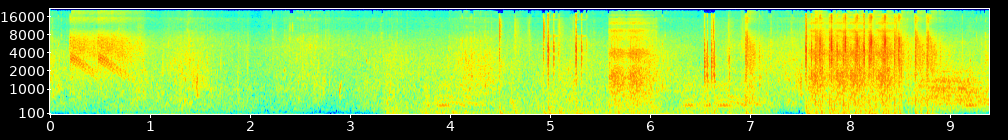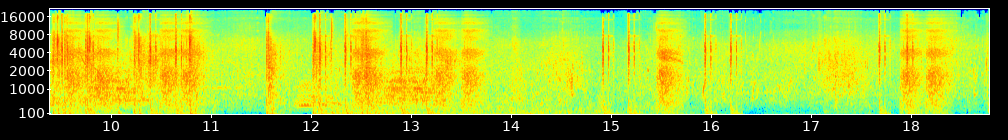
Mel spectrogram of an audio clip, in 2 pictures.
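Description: Gunfire in the video game Marathon Infinity, heavy repeated shots and blasts firing in bursts over a rumbling, wash-like background, with a voice talking at times.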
